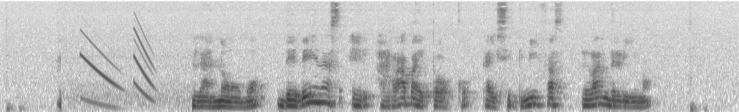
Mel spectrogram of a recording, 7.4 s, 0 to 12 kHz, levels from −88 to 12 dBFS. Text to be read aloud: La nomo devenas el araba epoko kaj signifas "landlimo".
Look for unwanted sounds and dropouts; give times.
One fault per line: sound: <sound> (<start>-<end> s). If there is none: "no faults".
sound: chirp (0.8-1.6 s)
